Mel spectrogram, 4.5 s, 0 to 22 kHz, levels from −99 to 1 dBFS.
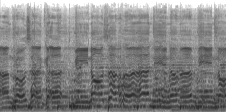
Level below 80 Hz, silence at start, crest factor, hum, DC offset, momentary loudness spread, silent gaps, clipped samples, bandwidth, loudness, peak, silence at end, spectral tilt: -56 dBFS; 0 s; 14 dB; none; under 0.1%; 2 LU; none; under 0.1%; 17.5 kHz; -18 LUFS; -6 dBFS; 0 s; -4 dB/octave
